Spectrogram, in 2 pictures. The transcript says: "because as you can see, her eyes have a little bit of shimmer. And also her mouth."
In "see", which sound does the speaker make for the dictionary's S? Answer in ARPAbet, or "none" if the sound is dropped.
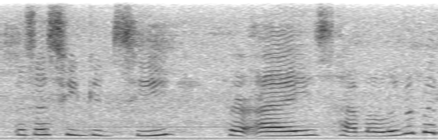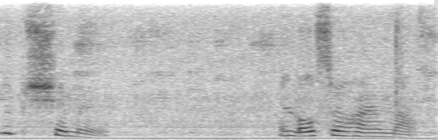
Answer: S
